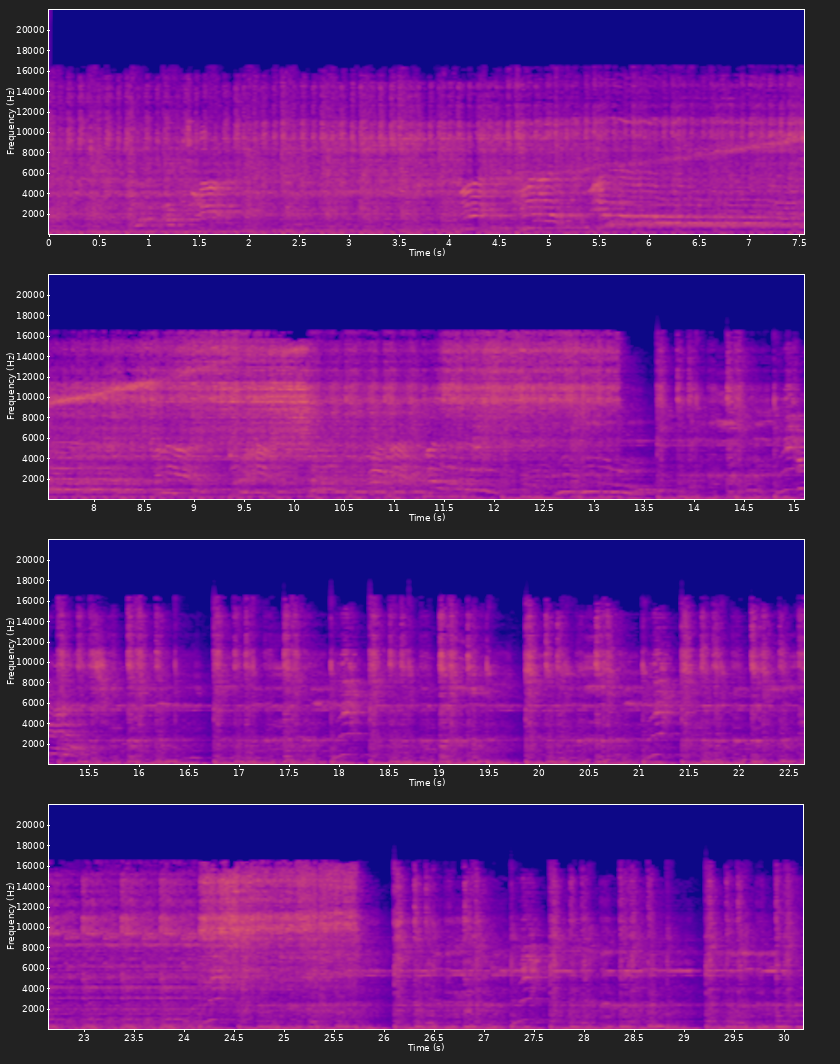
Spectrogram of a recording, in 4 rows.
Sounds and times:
Crowd: 0:00.0 - 0:30.1.

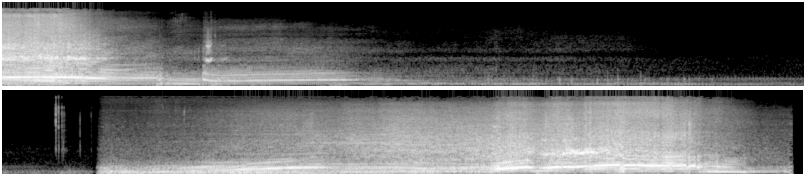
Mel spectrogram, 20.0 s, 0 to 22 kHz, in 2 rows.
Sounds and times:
Skidding: 0:05.4 - 0:19.6.

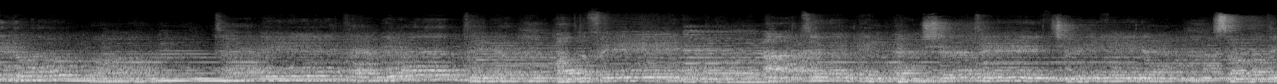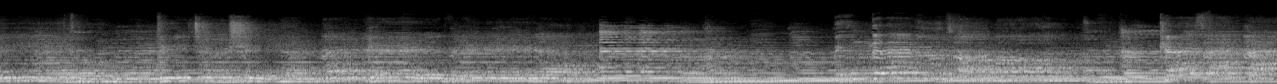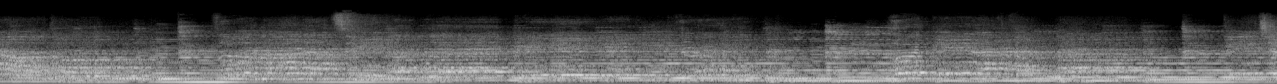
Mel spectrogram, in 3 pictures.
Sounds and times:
Music: 0:00.0 - 0:38.3.

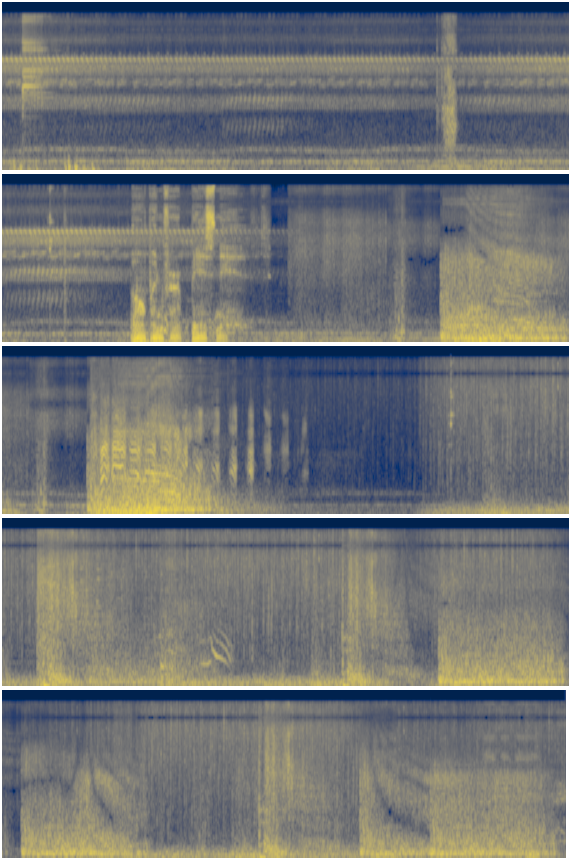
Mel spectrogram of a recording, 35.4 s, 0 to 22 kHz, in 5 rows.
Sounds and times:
Eruption: 0:00.0 - 0:35.4.

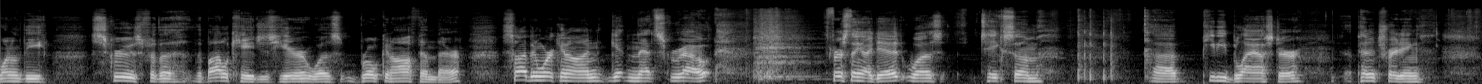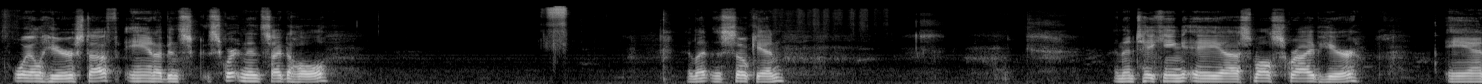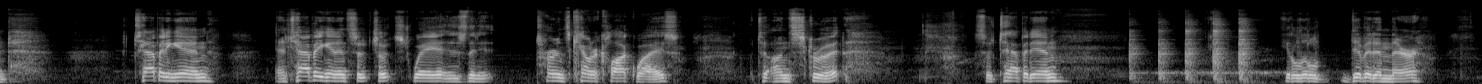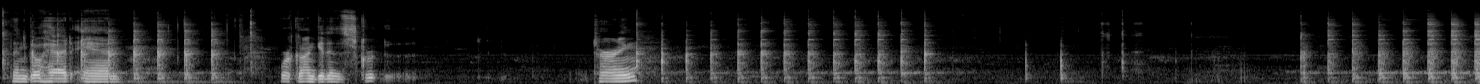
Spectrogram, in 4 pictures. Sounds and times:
Speech: 0:00.0 - 0:07.2, 0:08.3 - 0:10.6, 0:11.5 - 0:14.2, 0:15.0 - 0:18.2, 0:21.7 - 0:22.7, 0:25.8 - 0:30.1, 0:30.8 - 0:36.5, 0:37.2 - 0:38.1, 0:39.1 - 0:40.4, 0:42.5 - 0:45.7, 0:47.2 - 0:48.7, 0:50.4 - 0:51.0.

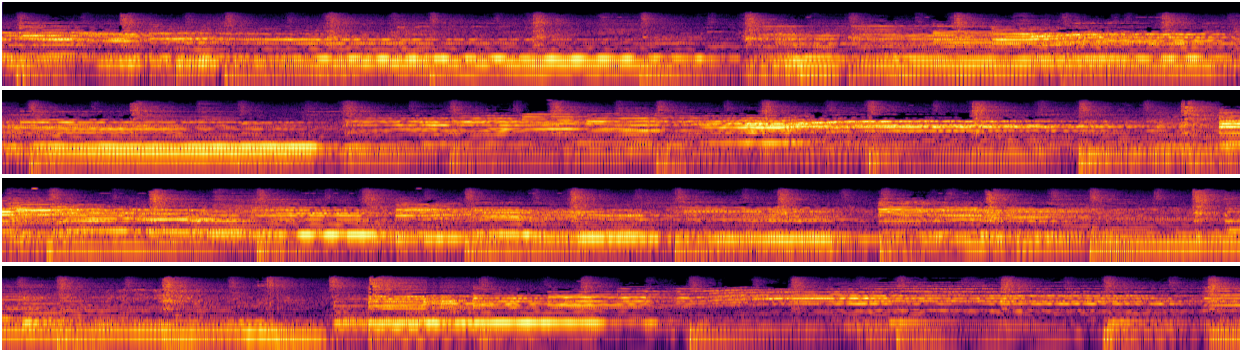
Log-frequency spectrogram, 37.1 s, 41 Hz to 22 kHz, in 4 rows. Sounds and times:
Plucked string instrument: 0:00.0 - 0:37.1.

